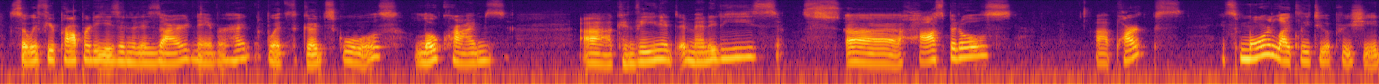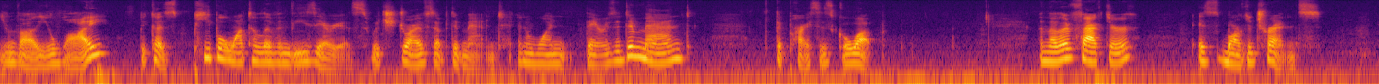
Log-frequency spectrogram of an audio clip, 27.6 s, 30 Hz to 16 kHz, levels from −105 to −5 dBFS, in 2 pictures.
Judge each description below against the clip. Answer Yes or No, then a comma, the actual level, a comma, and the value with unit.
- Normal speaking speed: No, slow, 120 wpm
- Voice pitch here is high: No, medium, 160 Hz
